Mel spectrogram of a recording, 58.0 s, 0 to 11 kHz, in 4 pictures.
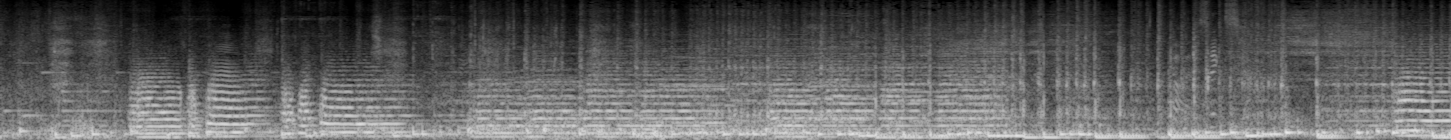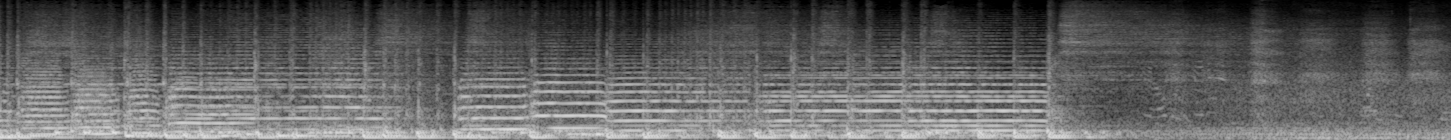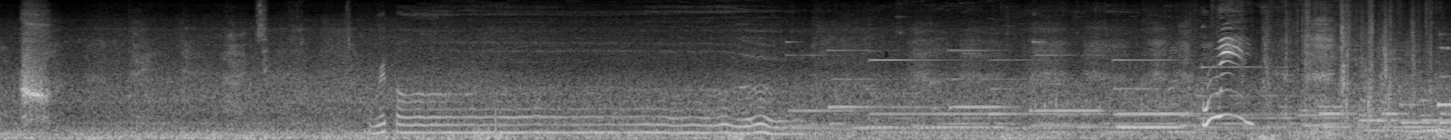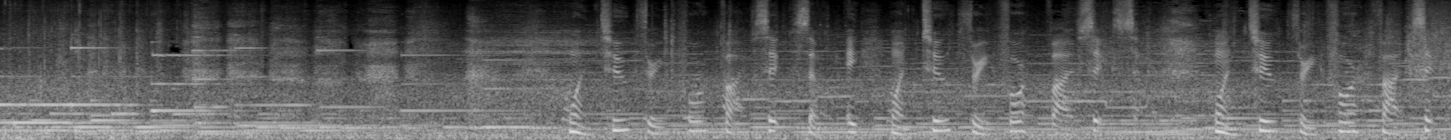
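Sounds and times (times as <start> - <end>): marching band brass chords: 0.0 - 27.0, 41.6 - 46.7
steady percussion pulse: 0.0 - 27.2, 35.0 - 58.0
trombone: 1.2 - 10.8, 13.0 - 25.6.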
